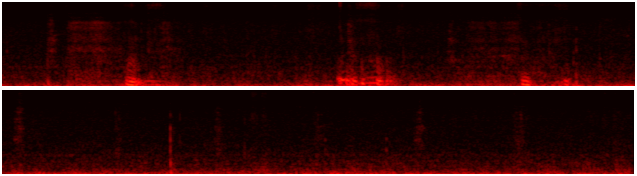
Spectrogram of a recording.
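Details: Senior Abyssinian cat snoring indoors: three soft, rasping breaths about two seconds apart, then quieter breathing over a steady low background hum.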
